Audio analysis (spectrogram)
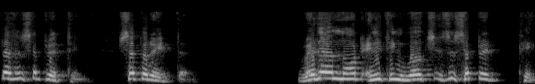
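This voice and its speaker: A man with an Indian accent speaks at an extremely high pitch with a dark, mellow tone. His pace is fairly quick, and his pitch varies in an ordinary way. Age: 70s. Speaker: national security expert. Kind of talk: podcast interview. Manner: animated.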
